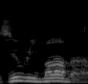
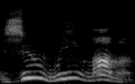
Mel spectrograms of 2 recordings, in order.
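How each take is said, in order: First: It is said as a plain, non-flirtatious exclamation. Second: It is said as a leering, flirtatious catcall. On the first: The speaker calls it right. "apparently it's like" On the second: The speaker calls it wrong. "I thought it was like a Hello Nurse thing"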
